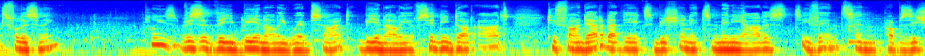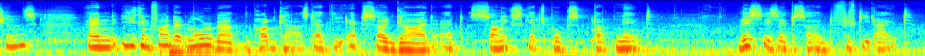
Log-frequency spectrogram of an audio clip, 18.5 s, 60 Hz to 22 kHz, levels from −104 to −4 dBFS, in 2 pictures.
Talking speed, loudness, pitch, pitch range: 130 wpm, -30 LUFS, 135 Hz, 120-150 Hz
